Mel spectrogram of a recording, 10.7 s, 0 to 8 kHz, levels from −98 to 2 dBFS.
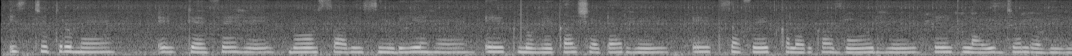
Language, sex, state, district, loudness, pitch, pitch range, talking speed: Hindi, female, Chhattisgarh, Raigarh, -29 LUFS, 225 Hz, 220-235 Hz, 145 wpm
